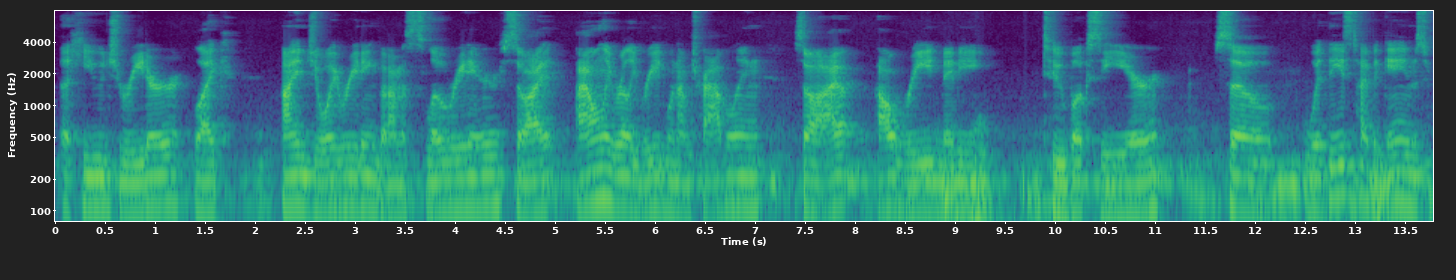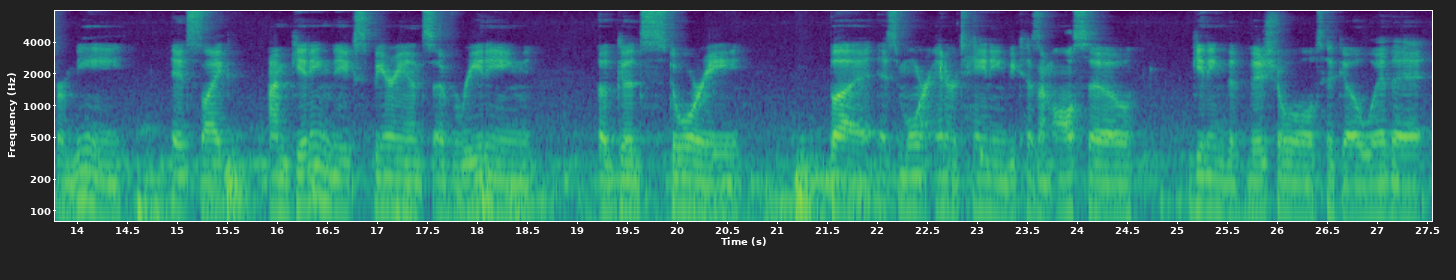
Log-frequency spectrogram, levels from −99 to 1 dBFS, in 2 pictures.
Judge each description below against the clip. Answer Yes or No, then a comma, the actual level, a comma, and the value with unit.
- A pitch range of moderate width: No, narrow, 2.0 semitones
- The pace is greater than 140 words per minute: No, slow, 135 wpm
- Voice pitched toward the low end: Yes, very low, 95 Hz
